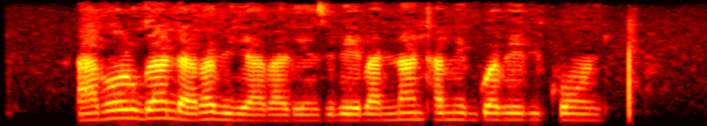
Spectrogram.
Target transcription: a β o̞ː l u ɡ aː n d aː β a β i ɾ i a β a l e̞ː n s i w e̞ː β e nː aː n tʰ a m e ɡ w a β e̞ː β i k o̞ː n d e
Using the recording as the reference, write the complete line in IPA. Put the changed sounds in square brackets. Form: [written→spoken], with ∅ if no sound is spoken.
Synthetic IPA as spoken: a β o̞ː l u ɡ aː n d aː β a β i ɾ i a β a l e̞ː n [s→z] i [w→β] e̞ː β [e→a] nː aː n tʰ a m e ɡ w a β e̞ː β i k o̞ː n d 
